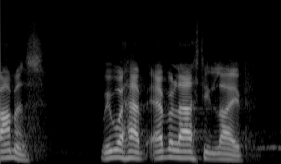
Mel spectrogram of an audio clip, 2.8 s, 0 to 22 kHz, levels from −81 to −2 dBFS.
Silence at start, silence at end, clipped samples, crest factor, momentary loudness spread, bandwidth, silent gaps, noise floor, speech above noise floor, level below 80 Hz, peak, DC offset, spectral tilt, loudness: 0 s; 0.4 s; under 0.1%; 22 dB; 14 LU; 14.5 kHz; none; -71 dBFS; 36 dB; -84 dBFS; -16 dBFS; under 0.1%; -5 dB/octave; -35 LUFS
